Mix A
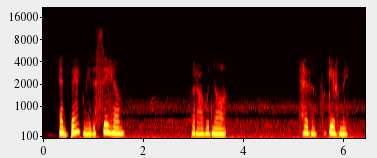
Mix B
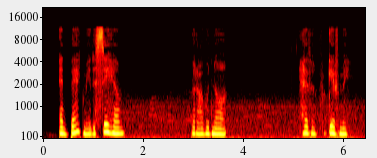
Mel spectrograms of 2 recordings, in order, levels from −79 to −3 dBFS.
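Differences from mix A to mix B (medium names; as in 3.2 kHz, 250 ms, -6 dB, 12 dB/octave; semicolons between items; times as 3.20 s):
background: remove Butterworth band-stop 700 Hz, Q 2.6; master: remove distance through air 390 m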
